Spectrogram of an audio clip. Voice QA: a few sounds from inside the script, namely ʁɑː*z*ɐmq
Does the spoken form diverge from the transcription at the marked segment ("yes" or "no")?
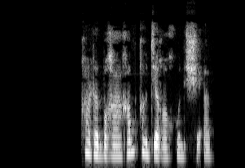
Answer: yes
